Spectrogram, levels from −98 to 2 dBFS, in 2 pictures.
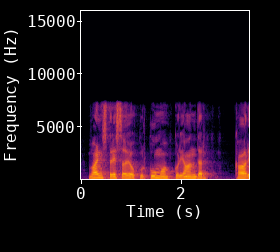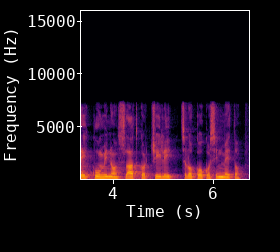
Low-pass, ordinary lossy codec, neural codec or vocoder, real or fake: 7.2 kHz; none; none; real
